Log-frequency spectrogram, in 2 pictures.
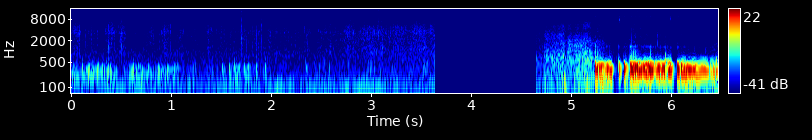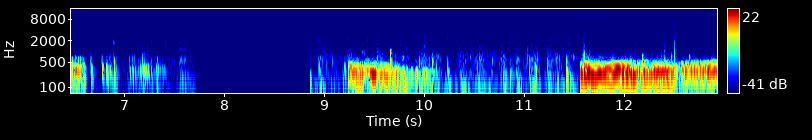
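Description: Long low gurgling and rumbling stretches with brief pauses: loud stomach rumbling, ordinary bowel sounds of an empty gut.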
